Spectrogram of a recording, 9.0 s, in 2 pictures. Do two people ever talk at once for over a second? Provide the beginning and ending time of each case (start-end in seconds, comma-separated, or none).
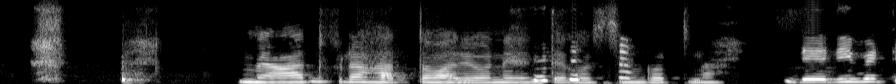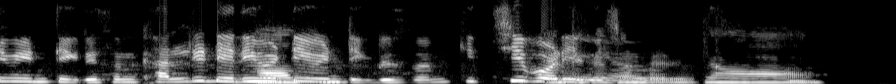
none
